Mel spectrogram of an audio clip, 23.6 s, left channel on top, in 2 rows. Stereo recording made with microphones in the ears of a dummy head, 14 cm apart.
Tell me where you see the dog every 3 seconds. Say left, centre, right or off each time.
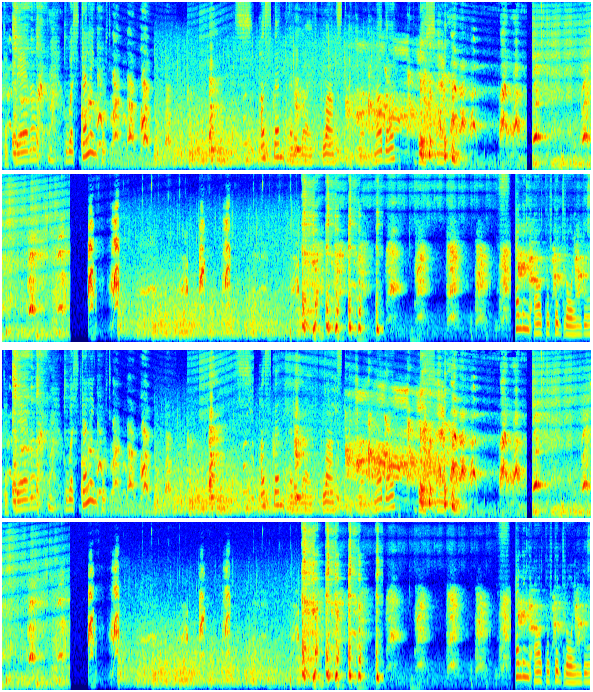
left, right, right, centre, left, left, left, left.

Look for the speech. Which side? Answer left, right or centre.
left.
